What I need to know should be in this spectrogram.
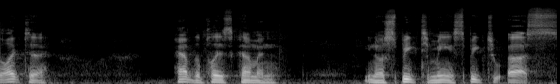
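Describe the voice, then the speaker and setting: A man talks at a moderate pace. His pitch is fairly low and his tone dark and mellow. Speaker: urban explorer vlogger. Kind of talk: casual vlog chat. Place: empty room. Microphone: phone near.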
